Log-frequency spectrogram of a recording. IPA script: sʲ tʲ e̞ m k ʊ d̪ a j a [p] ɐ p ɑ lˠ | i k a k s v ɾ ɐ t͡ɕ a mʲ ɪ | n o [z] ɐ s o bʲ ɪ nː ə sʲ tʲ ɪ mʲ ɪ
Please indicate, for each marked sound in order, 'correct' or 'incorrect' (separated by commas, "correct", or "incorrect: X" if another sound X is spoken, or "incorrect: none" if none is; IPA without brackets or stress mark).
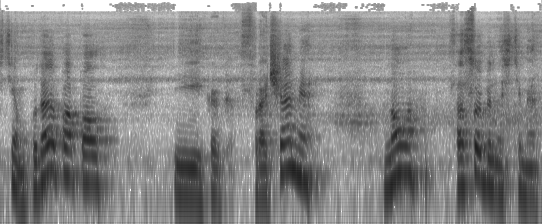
correct, incorrect: s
